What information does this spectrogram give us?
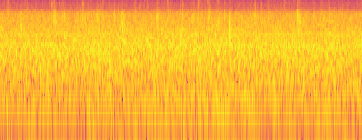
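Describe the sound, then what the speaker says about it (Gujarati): Steady rain falls outdoors on a farm in Gujarat, a continuous, even hiss of drops on surfaces with a few faint louder drips, moderately quiet and with no voices. "વરસાદ અત્યારે ચાલુ થઈ ગયો"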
